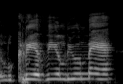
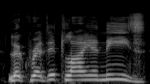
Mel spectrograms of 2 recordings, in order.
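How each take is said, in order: First: It is said with a Portuguese accent. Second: It is said with an English accent. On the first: "En portugais" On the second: "prononcé en anglais, ça fait"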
